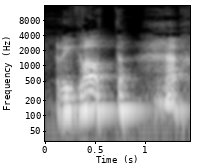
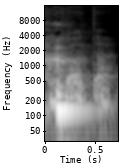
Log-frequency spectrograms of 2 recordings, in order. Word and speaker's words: ricotta: Ricotta, a word too often mispronounced, not here. Ricotta. Ricotta.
